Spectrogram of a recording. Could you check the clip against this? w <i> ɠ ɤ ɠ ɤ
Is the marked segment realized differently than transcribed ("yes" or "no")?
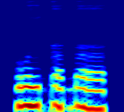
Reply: no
